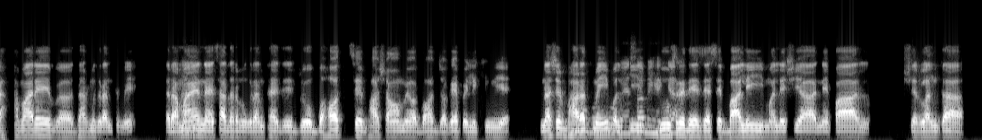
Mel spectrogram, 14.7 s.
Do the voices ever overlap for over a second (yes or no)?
yes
